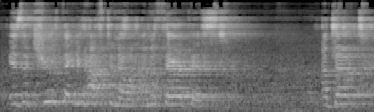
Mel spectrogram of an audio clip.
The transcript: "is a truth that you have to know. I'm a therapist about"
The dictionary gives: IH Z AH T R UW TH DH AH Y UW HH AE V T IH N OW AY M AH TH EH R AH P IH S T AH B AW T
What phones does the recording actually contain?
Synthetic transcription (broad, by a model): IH Z AH T R UW TH DH AH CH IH HH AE F T IH N OW AY M AH TH EH R AH P IH S T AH B AW T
